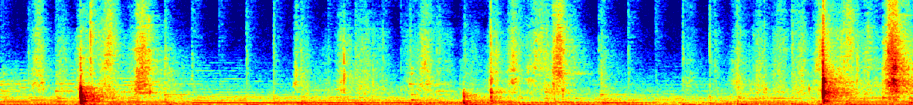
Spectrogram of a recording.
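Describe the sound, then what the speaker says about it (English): A few sharp knife chops cutting half-inch slices of butternut squash on a cutting board, spaced irregularly, close and fairly crisp over a low background hum. "So now that it's flat, I am going to cut half-inch slices."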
